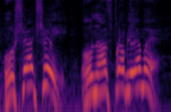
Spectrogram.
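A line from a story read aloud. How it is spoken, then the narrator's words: Shouted urgently. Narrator (Russian): прокричал я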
